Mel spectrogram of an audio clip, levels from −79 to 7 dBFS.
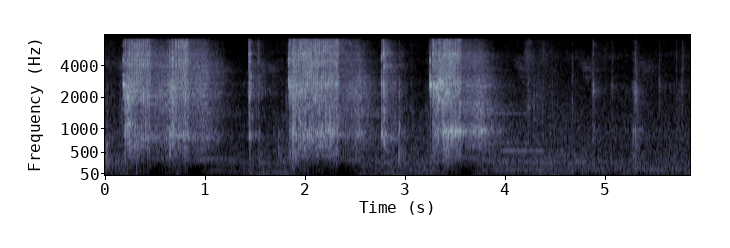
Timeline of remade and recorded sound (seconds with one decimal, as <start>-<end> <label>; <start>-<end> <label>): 0.0-1.1 recorded; 1.1-3.5 remade; 3.5-5.9 recorded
